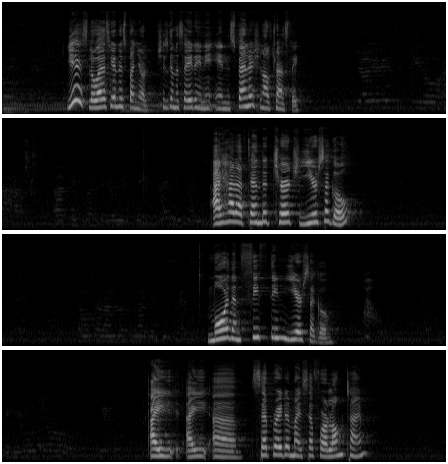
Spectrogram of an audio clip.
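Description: A woman speaks into a microphone over loudspeakers in a large echoing room, in short bursts with pauses.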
